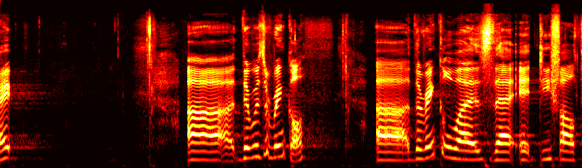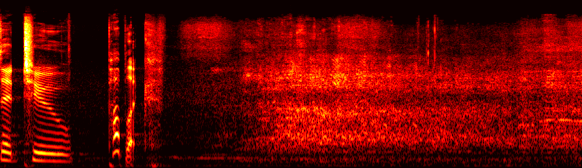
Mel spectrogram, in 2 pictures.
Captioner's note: laughing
